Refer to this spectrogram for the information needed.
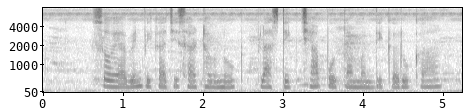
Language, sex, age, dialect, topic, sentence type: Marathi, female, 18-24, Varhadi, agriculture, question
